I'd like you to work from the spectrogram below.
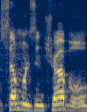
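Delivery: ordinary talk, nothing marked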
